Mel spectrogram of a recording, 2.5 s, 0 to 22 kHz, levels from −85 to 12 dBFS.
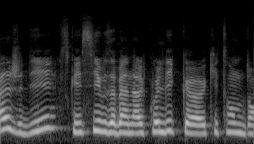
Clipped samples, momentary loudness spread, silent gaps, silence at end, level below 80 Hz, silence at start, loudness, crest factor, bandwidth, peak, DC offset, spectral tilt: under 0.1%; 6 LU; none; 0 s; -72 dBFS; 0 s; -22 LUFS; 14 dB; 11.5 kHz; -8 dBFS; under 0.1%; -6 dB/octave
